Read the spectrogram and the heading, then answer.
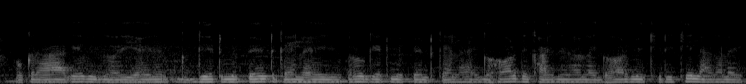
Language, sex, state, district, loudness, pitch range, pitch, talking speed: Bajjika, male, Bihar, Vaishali, -40 LUFS, 110-120 Hz, 115 Hz, 215 wpm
